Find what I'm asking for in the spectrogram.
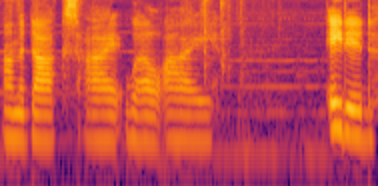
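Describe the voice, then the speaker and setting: A woman giving casual gameplay commentary, halting as she thinks aloud. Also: medium pitch, little pitch movement, faint music behind. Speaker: game streamer.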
